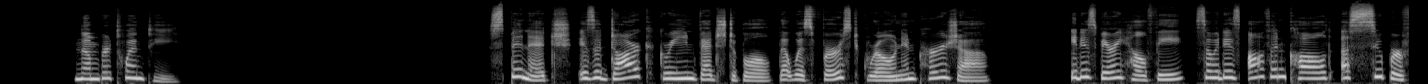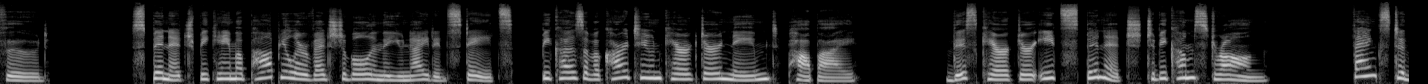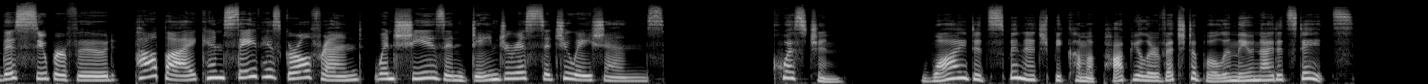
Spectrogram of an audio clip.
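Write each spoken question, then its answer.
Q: Why did spinach become a popular vegetable in the United States?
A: Because of the cartoon character Popeye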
